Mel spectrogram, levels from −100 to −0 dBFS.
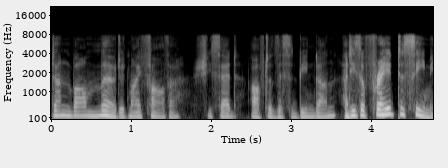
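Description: From 0.72 s to 4.74 s the automatic gain rising is audible. The gain control judged the input too quiet and ramped its gain up by about 7 dB, so the speech and background noise swell together across those four seconds, with the band stopping at the call path's 8 kHz limit.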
